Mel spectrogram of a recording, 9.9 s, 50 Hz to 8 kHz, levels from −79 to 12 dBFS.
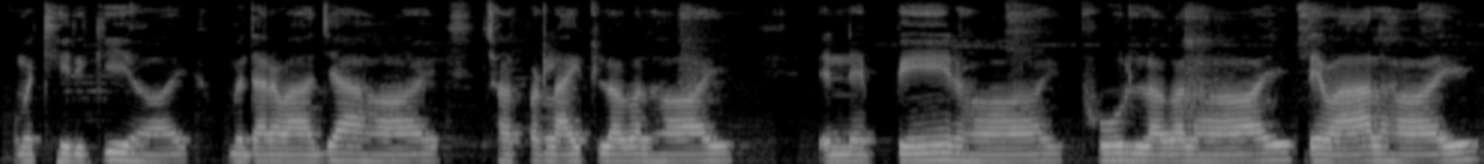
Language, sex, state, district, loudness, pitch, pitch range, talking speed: Bajjika, male, Bihar, Vaishali, -28 LUFS, 125 Hz, 120-130 Hz, 115 wpm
